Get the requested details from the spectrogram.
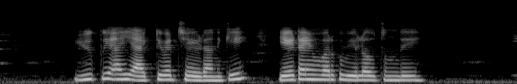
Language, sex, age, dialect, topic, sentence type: Telugu, female, 31-35, Utterandhra, banking, question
